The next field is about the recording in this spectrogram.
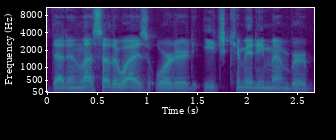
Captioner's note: speaking French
